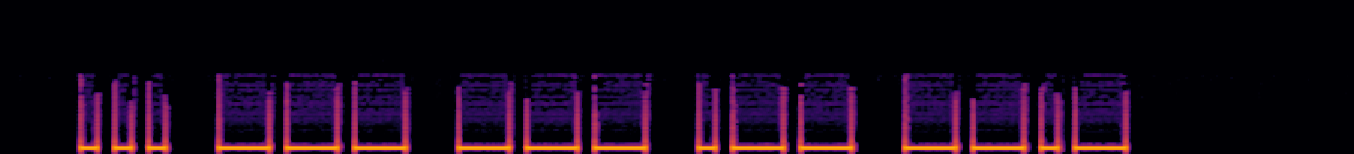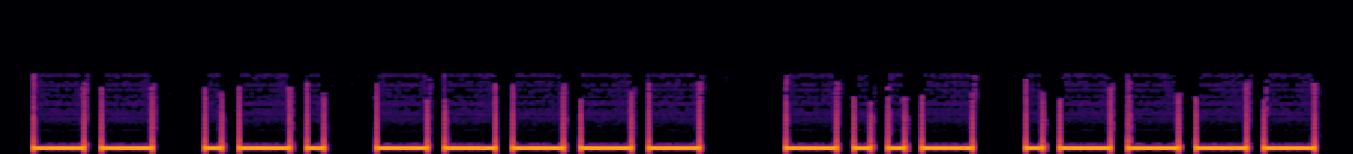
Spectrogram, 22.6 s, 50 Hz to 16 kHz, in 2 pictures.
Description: Morse code, heard as a keyed tone, about 8 wpm, 800 Hz. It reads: SOOWQ MR0X1
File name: CW / DET / 1 6 1500C S B 8wpm 5142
